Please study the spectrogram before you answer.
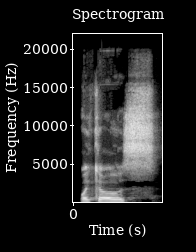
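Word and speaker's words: Oikos: And then we have some triple0ero wos. If I'm pronouncing that correctly, there's no N. It's O I K O S.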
